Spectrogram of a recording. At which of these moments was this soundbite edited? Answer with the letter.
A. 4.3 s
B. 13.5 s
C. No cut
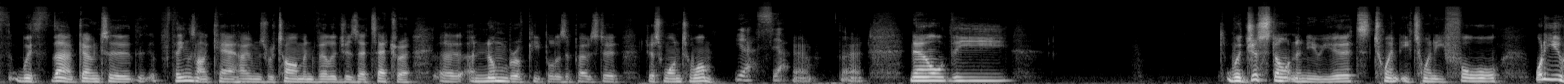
A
